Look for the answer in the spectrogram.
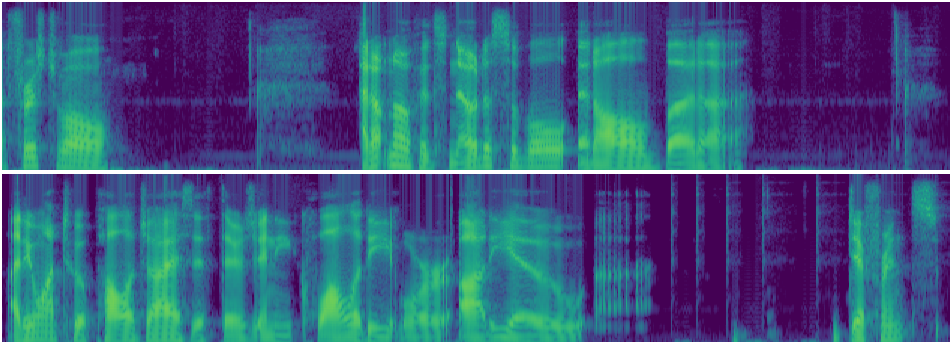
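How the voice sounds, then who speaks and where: A man with a congested, stuffy nose talks his way through a building game, thinking aloud and padding with fillers. His voice sits low, yet it comes across bright and smooth on a desk mic. The recording is dry but a little dull. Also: no room sound. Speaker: let's play host. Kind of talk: casual gameplay commentary. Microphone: desk microphone.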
